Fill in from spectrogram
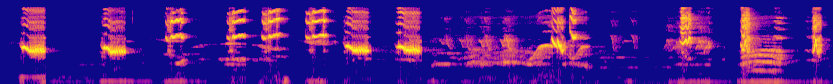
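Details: Oriental magpie-robin (kacer) with tail opened, singing to draw an opponent into a fight: clear whistled notes about every half second, then a softer warbling, scratchy passage and more loud notes.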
